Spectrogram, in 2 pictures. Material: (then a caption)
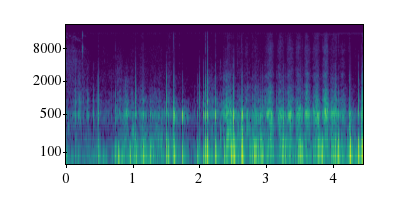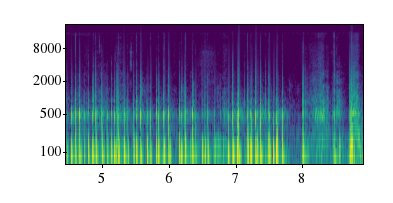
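Faux leather. Long pink nails tap and scratch along the top of a flat black faux leather pouch held horizontally behind a microphone. The result is a dense, irregular stream of soft, dull taps and scratchy rubbing that stays low and muffled, with each tap dying away almost at once.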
